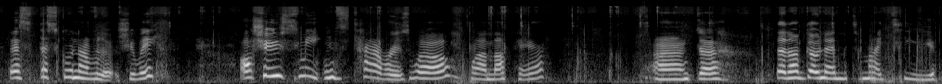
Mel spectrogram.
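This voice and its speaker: A high-voiced woman chats her way through a night-time walking tour, a little short of breath. She rambles, circles back and restarts her phrases. Her phone picks her up outdoors, with faint street noise behind her. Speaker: vlogger. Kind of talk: casual live walking tour. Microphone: phone held while walking.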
